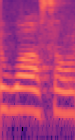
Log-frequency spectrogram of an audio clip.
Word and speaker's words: wassail: wikipedia information on wassel some people call it wassel i'm from texas and so we all say wassel around here so that's how i'm going to pronounce it so wassel has a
